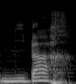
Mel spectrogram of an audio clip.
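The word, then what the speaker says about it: Mibach: C'est Nathalie Mibar, pas Mibar. Ouais, comment ça s'écrit, Nathalie C'est M-I-B-A-C-H.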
